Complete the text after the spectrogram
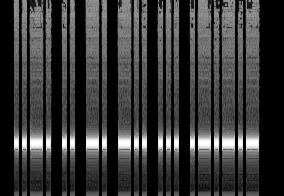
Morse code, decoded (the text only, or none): FINDS.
